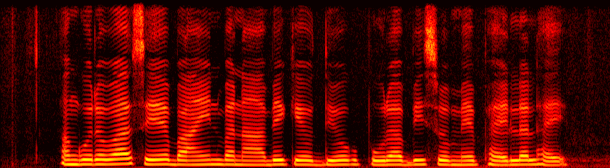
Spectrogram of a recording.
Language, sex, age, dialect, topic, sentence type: Magahi, female, 31-35, Western, agriculture, statement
